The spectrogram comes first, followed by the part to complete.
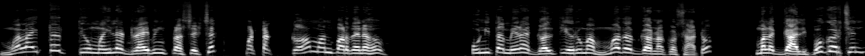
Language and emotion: Nepali, angry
